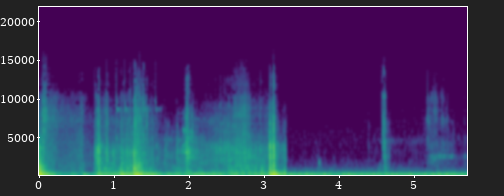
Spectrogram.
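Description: A few loud, sharp thumps on a fiberglass bass boat, a second or two apart, over a low steady rumble that carries on more quietly afterwards.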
